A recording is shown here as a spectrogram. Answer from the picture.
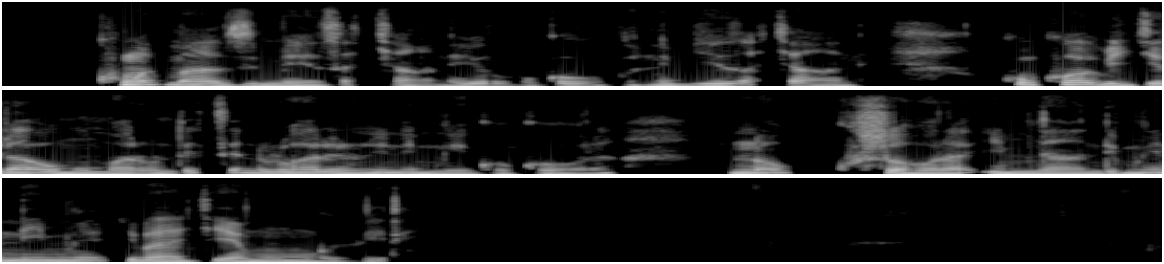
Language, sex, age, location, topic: Kinyarwanda, male, 25-35, Huye, health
